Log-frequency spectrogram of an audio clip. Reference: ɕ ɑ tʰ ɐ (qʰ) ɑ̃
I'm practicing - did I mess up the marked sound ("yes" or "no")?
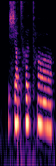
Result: yes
